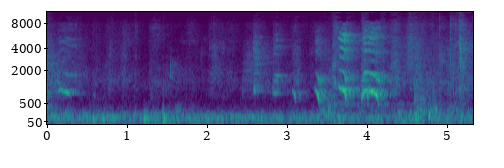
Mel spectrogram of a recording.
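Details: Sadie's litter of six Labrador Retriever puppies at play indoors in their puppy play room; brief high whimpering squeaks near the start, then a cluster of thin wavering whines, over constant scuffling, clicking paws and low room rumble.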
